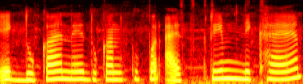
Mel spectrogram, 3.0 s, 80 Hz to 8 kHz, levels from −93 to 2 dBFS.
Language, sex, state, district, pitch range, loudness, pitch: Hindi, female, Chhattisgarh, Kabirdham, 250-270 Hz, -15 LUFS, 265 Hz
